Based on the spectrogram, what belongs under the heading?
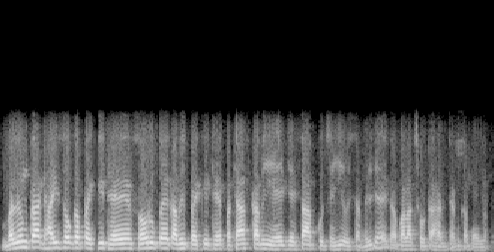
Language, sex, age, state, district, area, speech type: Hindi, male, 45-60, Uttar Pradesh, Bhadohi, urban, conversation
